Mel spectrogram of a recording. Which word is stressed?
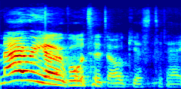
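Mario. The word Mario carries the main stress. It was Mario, not Maria.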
